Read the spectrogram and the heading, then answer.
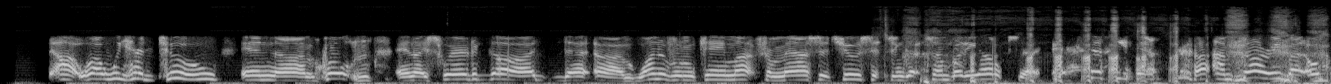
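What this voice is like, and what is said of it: Down East Maine accent. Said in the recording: “You got a great down east accent. You don't hear that accent much anymore ... I love hearing that accent”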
